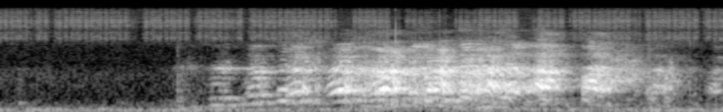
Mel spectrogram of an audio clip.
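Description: An audience laughs loudly together.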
